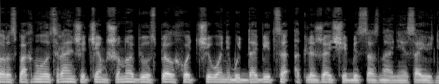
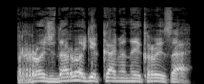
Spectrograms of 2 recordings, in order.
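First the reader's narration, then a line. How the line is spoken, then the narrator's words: Samurai's bark. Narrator (Russian): рявкнул первый из четверых самураев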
